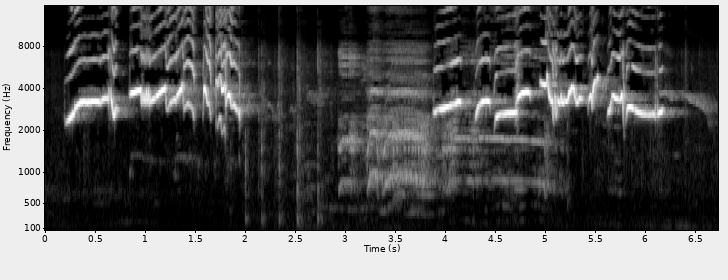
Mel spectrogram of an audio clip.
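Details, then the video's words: Oriental magpie-robin song used as training and therapy for a timid, weak-spirited bird: loud, rich whistled phrases with quick up-and-down slurs, a brief pause with faint clicks and a low buzzy burst, then more varied whistling. "Latihan Suara Terapi Kacer Lemah Mental"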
